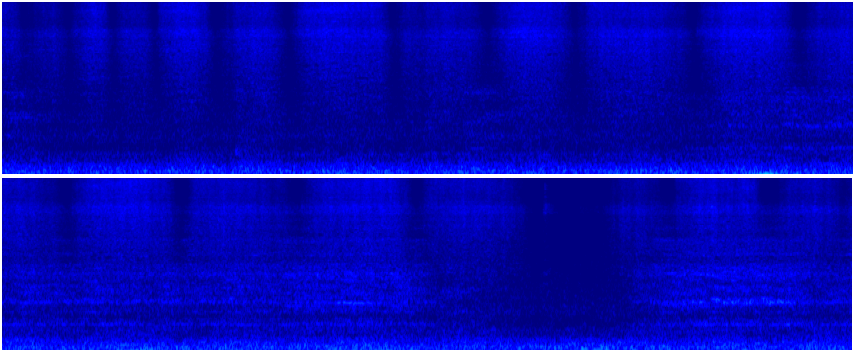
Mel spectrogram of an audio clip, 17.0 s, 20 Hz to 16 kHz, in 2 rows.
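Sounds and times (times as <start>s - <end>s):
tool scraping plaster ceiling: 0.0s - 13.9s, 14.6s - 17.0s.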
